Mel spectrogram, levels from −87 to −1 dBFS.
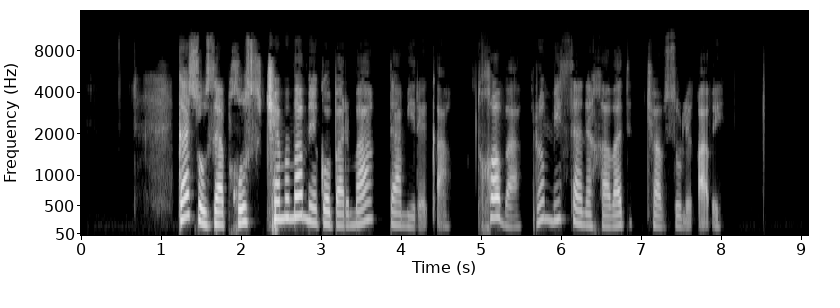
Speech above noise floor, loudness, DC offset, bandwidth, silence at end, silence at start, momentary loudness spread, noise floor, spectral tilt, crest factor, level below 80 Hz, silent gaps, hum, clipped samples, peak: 57 dB; -21 LUFS; under 0.1%; 11 kHz; 1.1 s; 0.95 s; 17 LU; -78 dBFS; -3.5 dB/octave; 20 dB; -64 dBFS; none; none; under 0.1%; -2 dBFS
